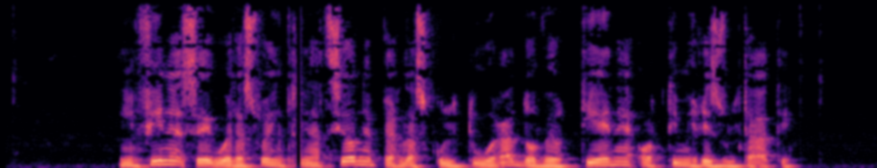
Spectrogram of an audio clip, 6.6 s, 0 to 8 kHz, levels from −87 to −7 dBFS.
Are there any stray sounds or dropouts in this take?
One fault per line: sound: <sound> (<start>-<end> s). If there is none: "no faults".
sound: dropout (2.2-2.3 s)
